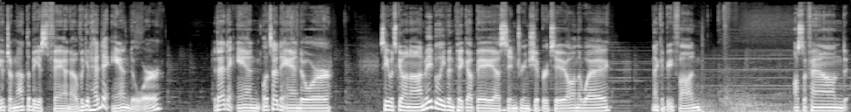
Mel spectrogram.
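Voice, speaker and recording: Chatty low-voiced man. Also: a bit bright. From United States. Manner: rambling, self-mocking, chatty with viewers. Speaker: streamer. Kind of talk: casual gameplay stream chat.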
